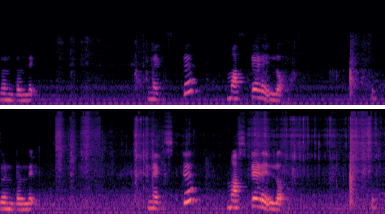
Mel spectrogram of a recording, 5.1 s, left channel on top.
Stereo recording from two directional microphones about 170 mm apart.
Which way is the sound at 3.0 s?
40° right (ahead or behind).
